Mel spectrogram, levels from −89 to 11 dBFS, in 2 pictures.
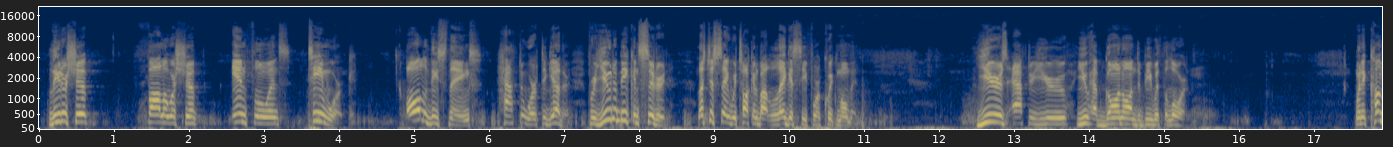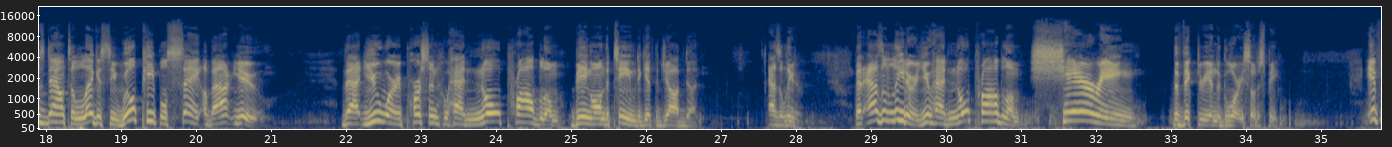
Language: English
